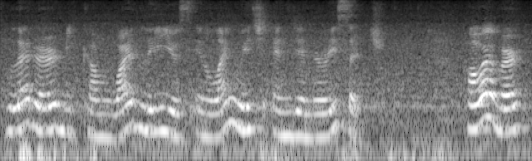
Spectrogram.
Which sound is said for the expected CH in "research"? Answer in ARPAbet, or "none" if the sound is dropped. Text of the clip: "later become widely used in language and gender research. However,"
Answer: CH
